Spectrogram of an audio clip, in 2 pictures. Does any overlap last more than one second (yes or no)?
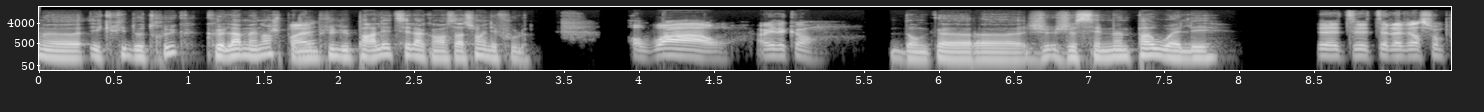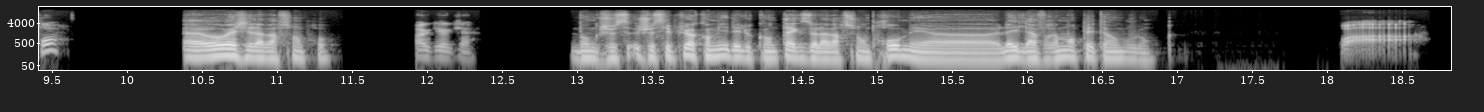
no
